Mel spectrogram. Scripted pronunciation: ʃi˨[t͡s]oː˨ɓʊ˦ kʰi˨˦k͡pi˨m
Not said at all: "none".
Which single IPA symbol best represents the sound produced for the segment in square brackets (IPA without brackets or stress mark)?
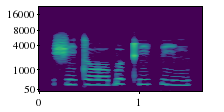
t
